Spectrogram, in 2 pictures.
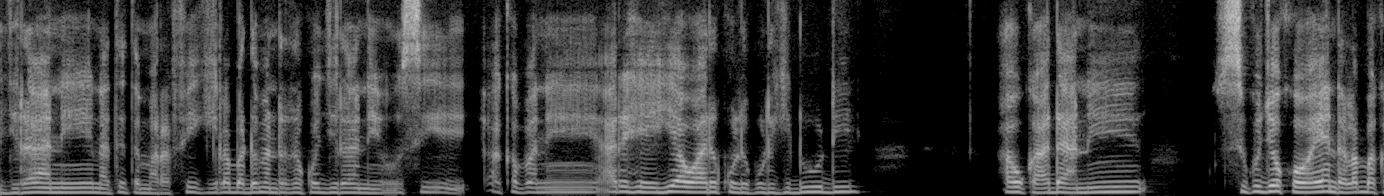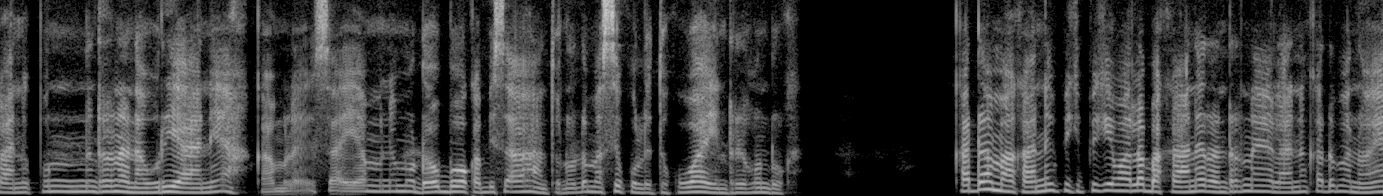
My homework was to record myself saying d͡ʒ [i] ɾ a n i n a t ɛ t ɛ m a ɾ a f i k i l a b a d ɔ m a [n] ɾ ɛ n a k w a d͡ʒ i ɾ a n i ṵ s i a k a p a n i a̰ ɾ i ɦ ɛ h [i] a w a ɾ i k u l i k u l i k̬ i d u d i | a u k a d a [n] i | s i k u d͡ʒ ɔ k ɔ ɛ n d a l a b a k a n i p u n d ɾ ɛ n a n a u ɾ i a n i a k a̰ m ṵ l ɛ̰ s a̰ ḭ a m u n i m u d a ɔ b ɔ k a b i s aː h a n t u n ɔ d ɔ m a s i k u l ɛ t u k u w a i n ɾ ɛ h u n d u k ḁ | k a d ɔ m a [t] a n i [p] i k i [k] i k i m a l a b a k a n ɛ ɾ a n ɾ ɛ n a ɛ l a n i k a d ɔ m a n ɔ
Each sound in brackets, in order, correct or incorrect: correct, correct, correct, correct, incorrect: k, correct, incorrect: p

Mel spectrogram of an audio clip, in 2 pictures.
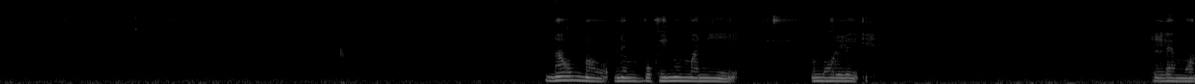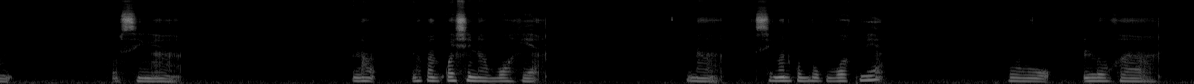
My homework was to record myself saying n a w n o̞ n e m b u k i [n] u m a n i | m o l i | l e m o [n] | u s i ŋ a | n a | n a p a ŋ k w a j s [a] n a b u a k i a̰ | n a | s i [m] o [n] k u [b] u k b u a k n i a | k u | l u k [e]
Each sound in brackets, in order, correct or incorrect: correct, correct, incorrect: i, correct, correct, correct, incorrect: a

